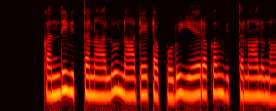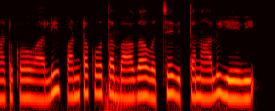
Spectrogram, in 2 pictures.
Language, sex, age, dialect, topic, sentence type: Telugu, female, 46-50, Southern, agriculture, question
